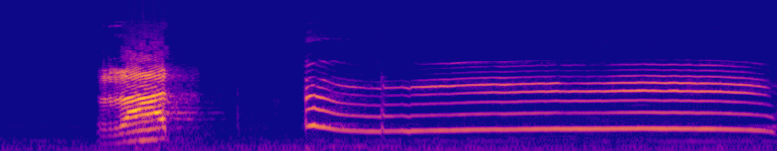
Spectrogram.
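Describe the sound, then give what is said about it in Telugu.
A male dog howls at night: first a short, wavering cry, then after a pause a long, steady, high howl that holds an almost level pitch until the end. “అదిగోనండి అయ్యా, ఇదే type అండి. అర్థమైపోయింది, case మొత్తం అర్థమైపోయింది. మగ కుక్క, రాత్రిపూట పడుకోబోయే ముందు ఇలా అరుస్తుందంటే ఆ అరుపుకు అర్థం తెలుసా నీకు?”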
